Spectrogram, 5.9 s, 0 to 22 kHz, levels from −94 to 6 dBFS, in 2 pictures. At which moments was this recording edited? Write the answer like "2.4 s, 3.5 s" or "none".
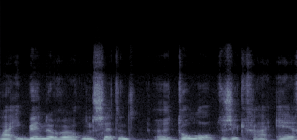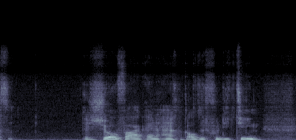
none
